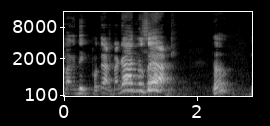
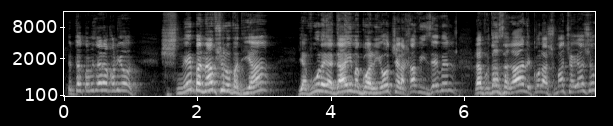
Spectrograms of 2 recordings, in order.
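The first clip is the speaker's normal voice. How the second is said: gleeful; 4 semitones higher, 9 dB louder than usual. Acted. Lender gloating over the two sons.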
